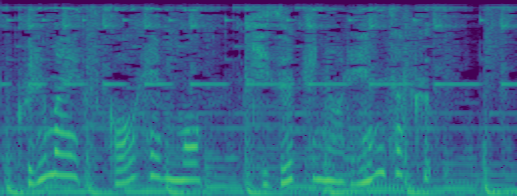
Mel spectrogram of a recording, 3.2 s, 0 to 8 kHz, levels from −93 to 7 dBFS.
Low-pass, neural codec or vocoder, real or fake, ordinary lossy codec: 7.2 kHz; none; real; none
